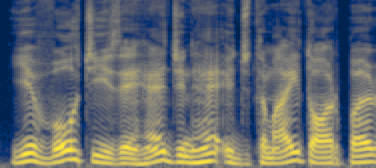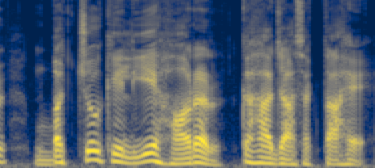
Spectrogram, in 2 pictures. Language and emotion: Urdu, neutral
